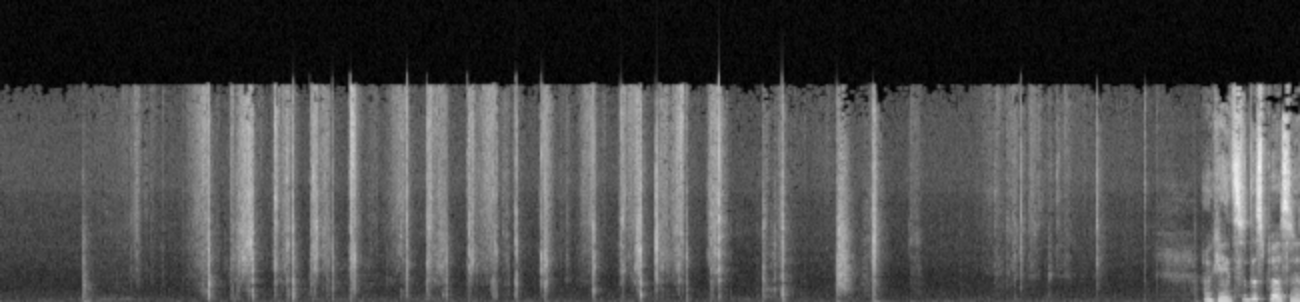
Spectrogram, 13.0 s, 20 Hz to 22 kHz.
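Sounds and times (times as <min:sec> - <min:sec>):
cards being shuffled: 0:01.2 - 0:09.2, 0:09.9 - 0:11.1.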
